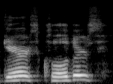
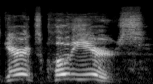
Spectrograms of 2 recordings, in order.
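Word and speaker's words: Garak's Clothiers: Wasn't it something like Garrick's Clothers?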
